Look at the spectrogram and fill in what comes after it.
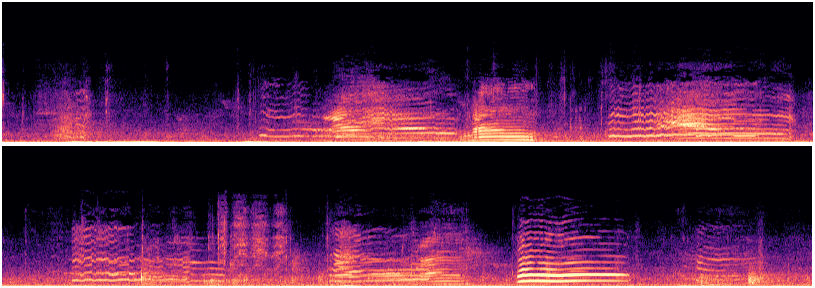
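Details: Feral tortoiseshell cat begging for food amid a crowd of ginger strays; repeated nasal meows of varying pitch, some overlapping, spread across twelve seconds, with low humming background noise and faint human voice.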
